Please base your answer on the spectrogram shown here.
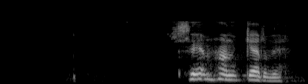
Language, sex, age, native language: Icelandic, female, 20-29, Icelandic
